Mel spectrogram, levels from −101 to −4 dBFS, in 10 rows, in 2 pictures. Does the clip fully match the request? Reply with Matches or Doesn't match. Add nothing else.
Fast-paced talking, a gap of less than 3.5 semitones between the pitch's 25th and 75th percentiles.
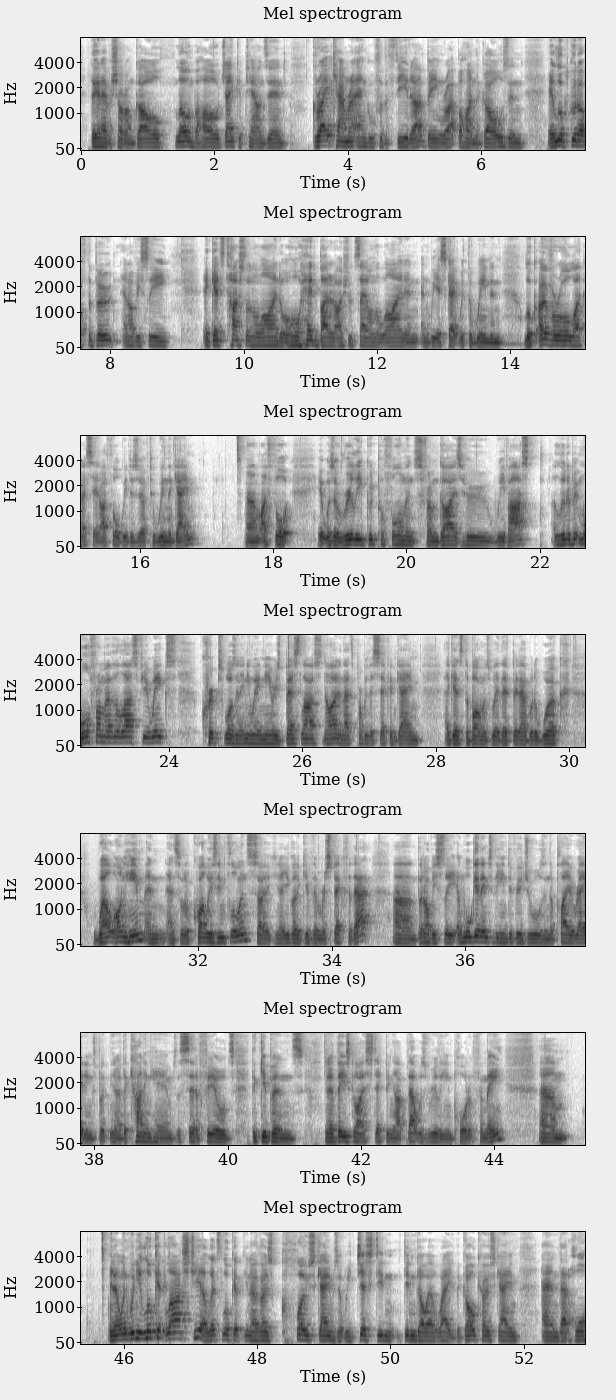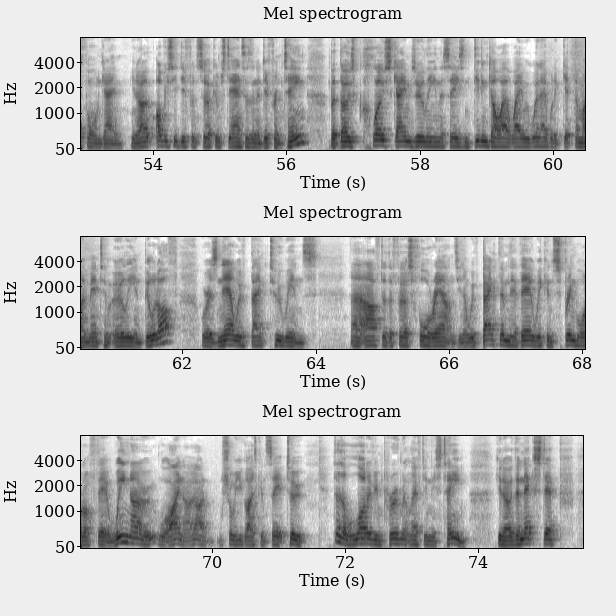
Matches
